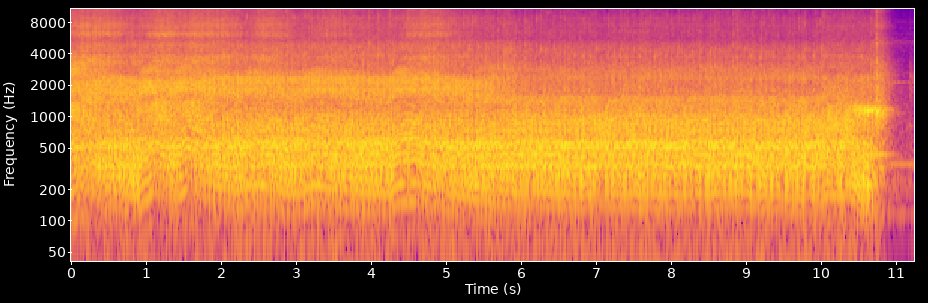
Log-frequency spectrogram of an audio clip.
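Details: Old Craftsman chainsaw, two-stroke, after partial carburetor rebuild with diaphragm reinstalled correctly and exhaust refitted, no air filter yet: buzzes at high rev about ten seconds then cuts off cleanly; starts and runs normally.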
